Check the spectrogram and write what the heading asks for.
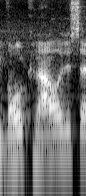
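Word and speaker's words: volcanologist: I think that push kind of fell through in the end, but it follows the careers of these French volcanists who are, I mean, volcanologists, I believe is how you pronounce it.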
